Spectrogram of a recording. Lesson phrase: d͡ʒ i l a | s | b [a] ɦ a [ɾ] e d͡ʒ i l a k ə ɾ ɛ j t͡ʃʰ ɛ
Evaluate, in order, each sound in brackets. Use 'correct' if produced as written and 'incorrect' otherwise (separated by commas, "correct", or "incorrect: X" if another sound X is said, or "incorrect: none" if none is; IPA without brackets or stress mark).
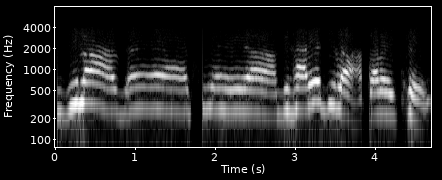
incorrect: i, correct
